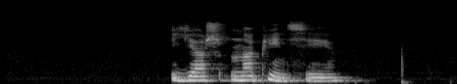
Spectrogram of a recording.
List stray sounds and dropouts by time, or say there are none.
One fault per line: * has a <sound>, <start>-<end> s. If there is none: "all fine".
all fine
